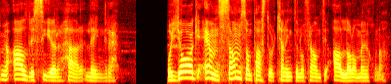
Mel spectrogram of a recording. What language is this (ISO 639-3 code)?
swe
